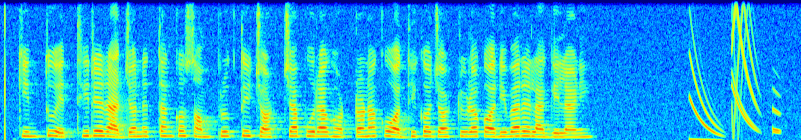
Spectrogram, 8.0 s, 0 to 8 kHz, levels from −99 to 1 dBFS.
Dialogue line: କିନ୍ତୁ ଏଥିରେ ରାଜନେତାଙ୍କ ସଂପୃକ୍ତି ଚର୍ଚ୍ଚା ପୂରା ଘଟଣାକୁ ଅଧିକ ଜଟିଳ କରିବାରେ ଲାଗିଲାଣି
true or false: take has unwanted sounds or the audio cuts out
true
